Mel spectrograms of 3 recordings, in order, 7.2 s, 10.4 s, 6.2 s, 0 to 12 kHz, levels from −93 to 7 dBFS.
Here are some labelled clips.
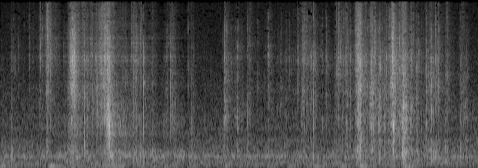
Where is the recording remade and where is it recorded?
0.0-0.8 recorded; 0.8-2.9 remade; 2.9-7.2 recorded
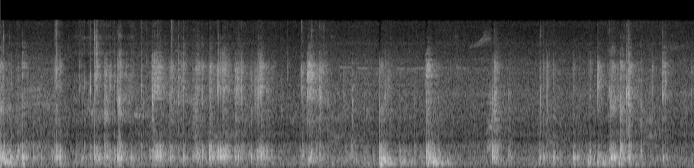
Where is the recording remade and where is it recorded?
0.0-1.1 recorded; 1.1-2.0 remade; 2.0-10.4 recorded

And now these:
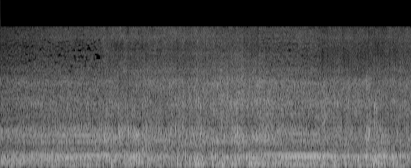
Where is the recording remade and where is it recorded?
0.0-1.5 recorded; 1.5-3.9 remade; 3.9-4.8 recorded; 4.8-6.2 remade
